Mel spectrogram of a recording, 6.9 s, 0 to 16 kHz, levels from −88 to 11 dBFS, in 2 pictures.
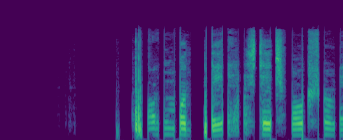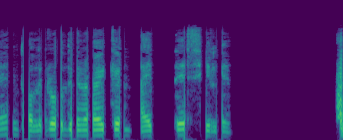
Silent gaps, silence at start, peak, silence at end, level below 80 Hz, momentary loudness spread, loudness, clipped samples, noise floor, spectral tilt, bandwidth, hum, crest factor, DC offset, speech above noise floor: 1.97-2.04 s, 5.03-5.17 s, 5.76-6.79 s; 1.35 s; -2 dBFS; 0 s; -56 dBFS; 10 LU; -21 LUFS; under 0.1%; under -90 dBFS; -4.5 dB/octave; 7.8 kHz; none; 20 dB; under 0.1%; over 69 dB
